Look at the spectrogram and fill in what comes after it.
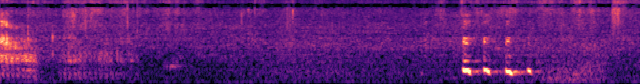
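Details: Five-week-old Havanese puppies at play let out a quick burst of about five short, squeaky yips and little growls within half a second, following a quiet stretch of room noise, with a voice heard briefly at the start.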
